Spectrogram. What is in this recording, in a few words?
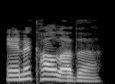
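"anacolutha", British English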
